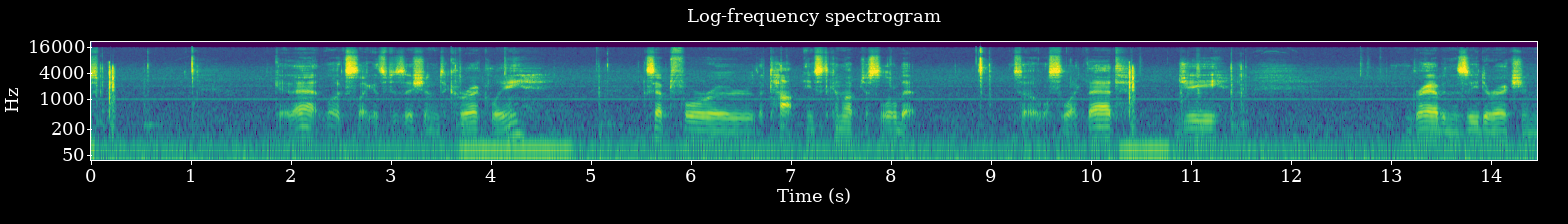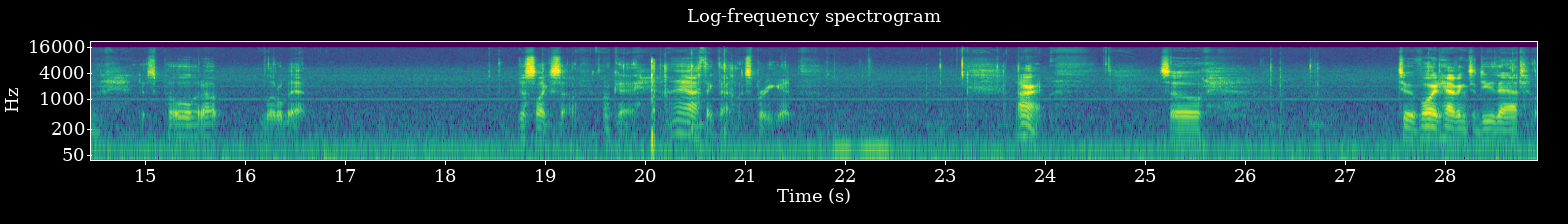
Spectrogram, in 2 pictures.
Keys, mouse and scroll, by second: 0.1 right click, 0.5 KP_Decimal, 5.6 KP_1, 6.6-8.5 middle drag, 10.3 right click, 11.8 g, 20.6-23.8 middle drag, 23.8 Tab, 24.5 middle click, 27.3 middle click, 27.8-28.9 middle drag.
